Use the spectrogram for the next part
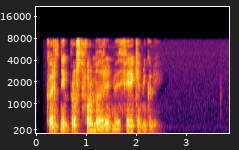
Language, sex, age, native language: Icelandic, male, 30-39, Icelandic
